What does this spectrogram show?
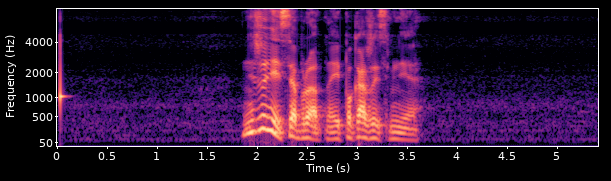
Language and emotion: Russian, positive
